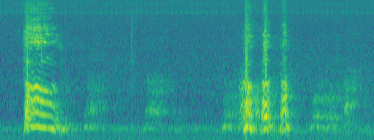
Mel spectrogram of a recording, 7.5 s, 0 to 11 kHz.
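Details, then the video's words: A Great Dane puppy at Puppy Hill, recorded 03-06-2019 in the afternoon, gives a loud, sharp yelp that falls in pitch. After a quieter stretch comes a cluster of three quick, bright yips, then softer whines. "Great Danes Puppy"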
